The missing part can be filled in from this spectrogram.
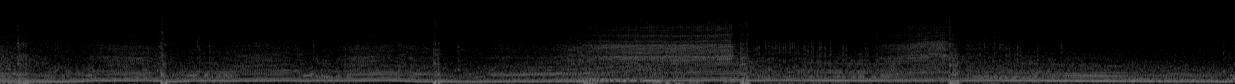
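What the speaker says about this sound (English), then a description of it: "Listen to this little rice rocket. Sounds like a motorcycle, doesn't it?" A small Jugular sports car in GTA V drives with a steady, buzzy engine drone that sounds almost like a motorcycle, its pitch dipping and rising through several gear changes, loud and close with no talking.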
